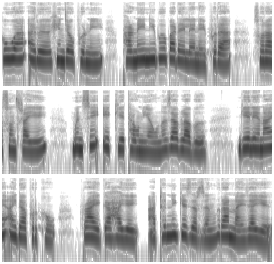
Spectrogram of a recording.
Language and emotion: Bodo, neutral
